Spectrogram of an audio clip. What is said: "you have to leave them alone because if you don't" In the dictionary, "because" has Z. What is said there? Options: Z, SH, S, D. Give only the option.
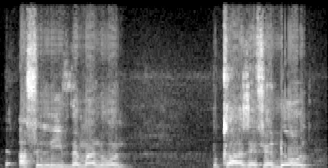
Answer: Z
